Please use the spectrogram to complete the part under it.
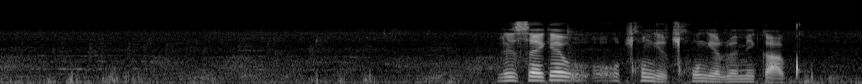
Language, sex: Xhosa, male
